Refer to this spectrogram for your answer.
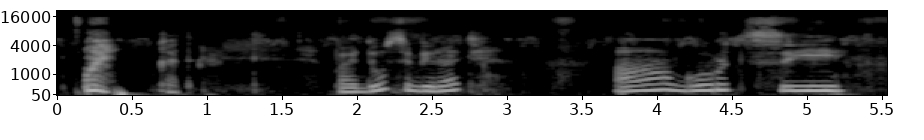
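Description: A woman's dark, mellow, somewhat breathy voice at a fairly high pitch, in a dry sound with no echo. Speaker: village vlogger. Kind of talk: casual video tour. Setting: outdoors. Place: garden. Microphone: phone near.

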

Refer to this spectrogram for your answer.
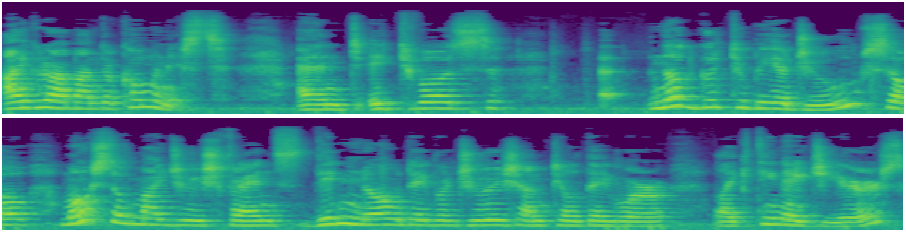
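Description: With audible room echo around her, a woman talks very slowly. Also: medium pitch for a woman, ordinary pitch variation. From Slovakia. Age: 70s. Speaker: oncologist. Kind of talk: interview answer. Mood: warm, reflective, smiling. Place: home room.

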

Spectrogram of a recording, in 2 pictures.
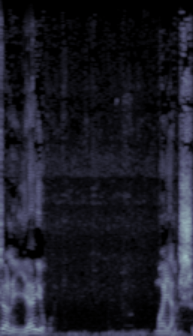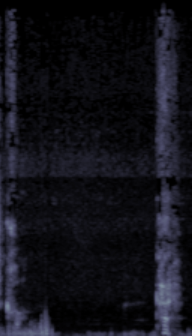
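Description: Over noticeable background noise and a dry sound with no echo, a man speaks at a very slow pace with long, frequent pauses. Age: 70s. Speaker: solo road-tripper; solo travel vlogger. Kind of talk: travel vlog narration. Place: open country. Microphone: phone near.

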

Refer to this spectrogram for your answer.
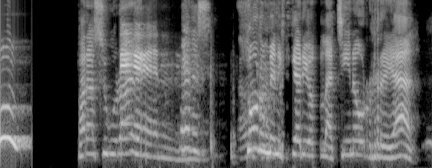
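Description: A man's raised, projected voice sits at an extremely high pitch, with lively intonation and big swings in loudness over light background noise. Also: fairly slow pace. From California. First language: English (speaking Spanish). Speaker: preacher. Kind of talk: sermon. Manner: animated; halting. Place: home room. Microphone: webcam.

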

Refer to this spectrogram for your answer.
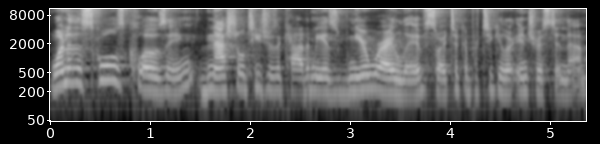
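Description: A woman at a very fast pace with lively intonation, hardly any pauses, and a very clean recording over a silent background. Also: medium pitch for a woman. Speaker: sociologist of education. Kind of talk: panel remarks with storytelling. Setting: stage with audience.

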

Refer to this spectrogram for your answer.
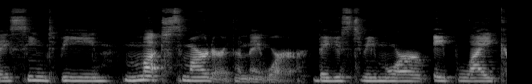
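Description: Here is a woman with a normal speaking voice and a fairly low pitch. She talks at a moderate pace with fairly even intonation. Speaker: reaction video host. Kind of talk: casual vlog chat. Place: home room.

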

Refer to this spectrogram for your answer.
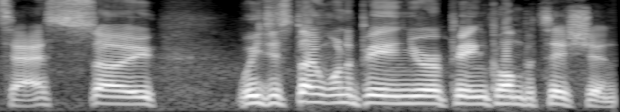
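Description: A man speaks with an English accent. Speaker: football YouTuber and club fan. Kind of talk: fan video rant. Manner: animated; exasperated.

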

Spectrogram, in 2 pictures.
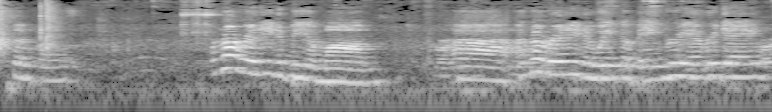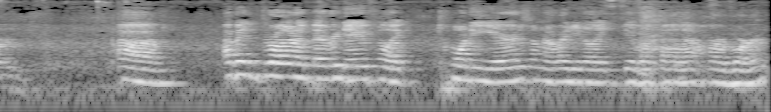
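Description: A woman speaks at a moderate pace and fairly high pitch, her intonation lively. The room echo is audible, and there is light background noise. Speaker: comedian. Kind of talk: stand-up. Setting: stage with audience. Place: stage.

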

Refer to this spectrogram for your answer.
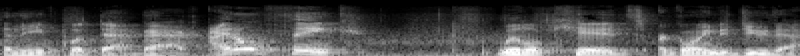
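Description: The man's speech moves at a moderate pace. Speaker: dad reviewing a mini bike. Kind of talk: tutorial. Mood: relaxed, mildly critical. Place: garage. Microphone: phone near.

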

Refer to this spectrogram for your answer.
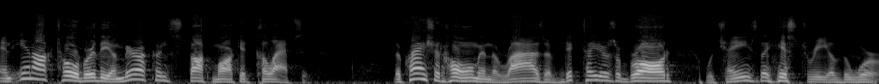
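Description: Over a quiet background, a man talks at a moderate pace with very wide pitch swings. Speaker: documentary narrator. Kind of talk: documentary narration. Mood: calm, authoritative. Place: studio.

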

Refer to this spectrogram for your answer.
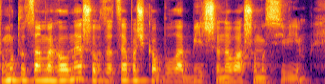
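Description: At a very fast pace, a man speaks in a somewhat breathy, medium-pitched voice with ordinary pitch variation. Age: 20s. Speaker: lawyer. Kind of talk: video blog advice talk. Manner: casual.

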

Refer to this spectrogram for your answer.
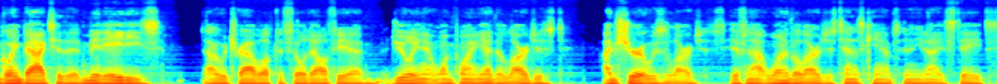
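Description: The voice has a dark, mellow tone and moves at a fairly quick pace with flat, monotone intonation. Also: man, fairly low pitch for a man. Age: 60s. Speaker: tennis coach and podcast host. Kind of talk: casual interview. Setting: studio at a tennis center. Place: studio. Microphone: studio mic.

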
